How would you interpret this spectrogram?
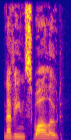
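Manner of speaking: ordinary delivery, nothing marked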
